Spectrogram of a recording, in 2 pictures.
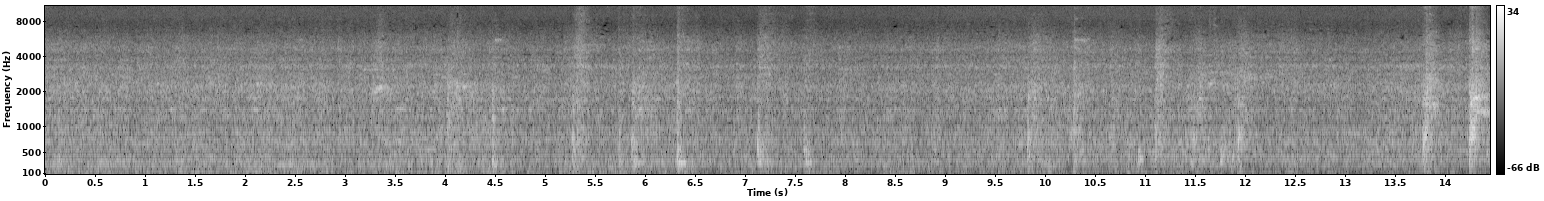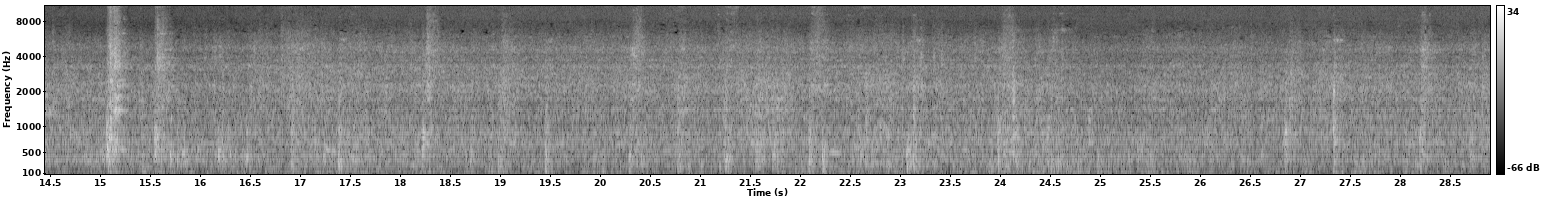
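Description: Railway passenger coach running on the track, heard from on board: a steady rumble with the wheels clattering over rail joints in irregular clicks and knocks, the sharpest of them about halfway through.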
